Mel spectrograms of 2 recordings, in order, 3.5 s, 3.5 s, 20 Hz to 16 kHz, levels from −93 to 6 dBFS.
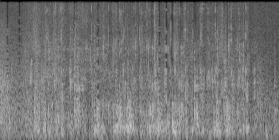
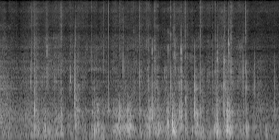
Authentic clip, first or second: first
